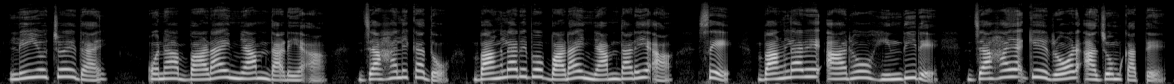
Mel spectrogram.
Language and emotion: Santali, neutral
